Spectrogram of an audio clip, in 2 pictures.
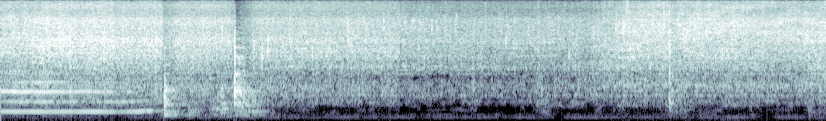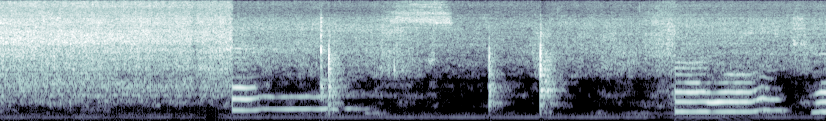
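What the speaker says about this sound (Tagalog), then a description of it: "Pwede na natin ilaglag ang chicken." Chicken pieces frying in a pot for tinolang manok, a steady loud sizzle punctuated by clacks and scrapes of stirring, with faint background music tones drifting in and out.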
